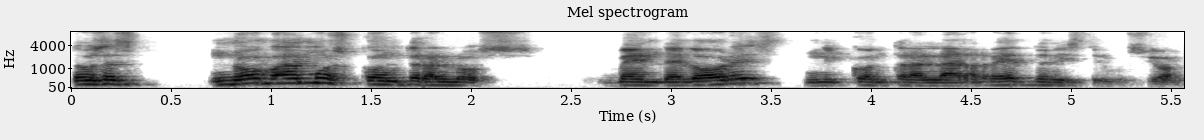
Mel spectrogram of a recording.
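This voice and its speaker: At a very slow pace, the voice has a dark, mellow tone and lively intonation. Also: man, medium pitch for a man. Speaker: addiction specialist and writer. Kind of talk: interview.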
